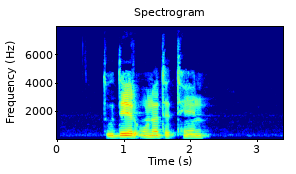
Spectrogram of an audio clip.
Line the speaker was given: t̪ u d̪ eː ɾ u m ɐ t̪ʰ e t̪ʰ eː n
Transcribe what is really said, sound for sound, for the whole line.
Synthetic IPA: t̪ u d̪ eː ɾ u n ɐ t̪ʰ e t̪ʰ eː n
